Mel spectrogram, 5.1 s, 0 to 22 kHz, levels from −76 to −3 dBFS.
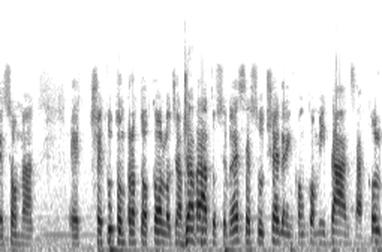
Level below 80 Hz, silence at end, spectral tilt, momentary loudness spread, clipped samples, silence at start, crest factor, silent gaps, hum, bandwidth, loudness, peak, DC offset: -38 dBFS; 0 s; -5.5 dB/octave; 10 LU; under 0.1%; 0 s; 16 dB; none; none; 9.6 kHz; -19 LUFS; -4 dBFS; under 0.1%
